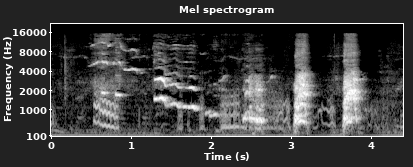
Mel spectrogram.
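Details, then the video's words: AKC miniature dachshund puppies: a run of high, falling, whining yelps with clear harmonics, then three short, sharp yips or barks about half a second apart, over a steady low hum. "AKC mini dachshund puppies"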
